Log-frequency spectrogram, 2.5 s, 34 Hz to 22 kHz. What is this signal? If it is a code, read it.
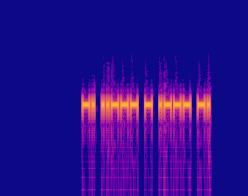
Morse code, heard as a keyed tone, about 48 wpm, 690 Hz. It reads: N2TJN
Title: USA Call Signs - 5 Characters - 3x Character Spacing - 50wpm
